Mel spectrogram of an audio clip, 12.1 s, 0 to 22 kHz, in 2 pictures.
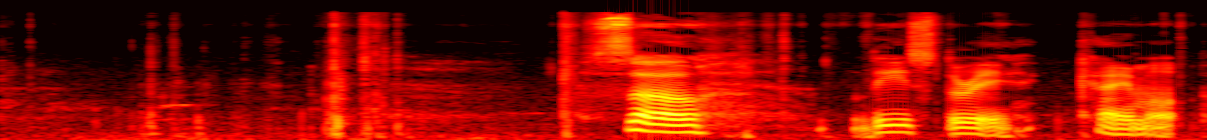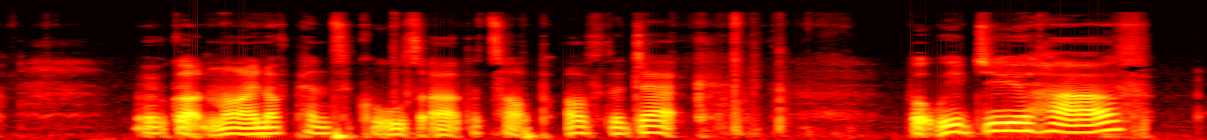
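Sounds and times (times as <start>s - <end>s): paper cards rustling: 0.0s - 3.0s.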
